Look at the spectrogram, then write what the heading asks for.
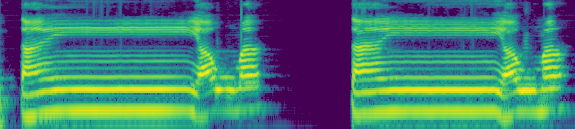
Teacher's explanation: اب تنوین کے متصلاً آگے والے لفظ کا پہلا حرف ہے یا حروف ادغام میں سے ہے، تو یہاں پہ ادغام کریں گے باغنہ، یعنی ادغام بھی کریں گے، ناک میں آواز بھی لے جائیں گے نون کی۔ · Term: ادغام باغنہ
